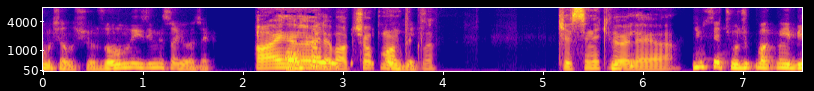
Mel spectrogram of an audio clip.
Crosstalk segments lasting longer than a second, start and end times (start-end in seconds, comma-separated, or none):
2.4-3.9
